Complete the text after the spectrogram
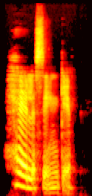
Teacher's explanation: We always pronounce the H. Like when you're breathing out, it's that sound. Helsinki. Not so strong, but still you can hear it.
